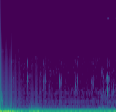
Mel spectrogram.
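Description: A pause in the reading: a steady low background hum with a few faint, short ticks.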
